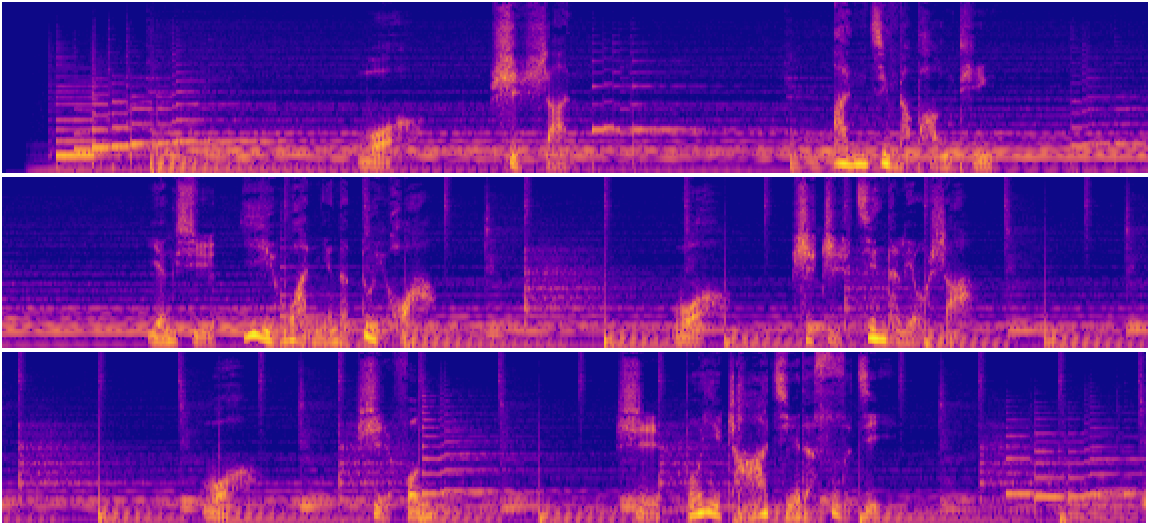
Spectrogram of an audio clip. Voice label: 男 房地产; 华远; 大一山庄

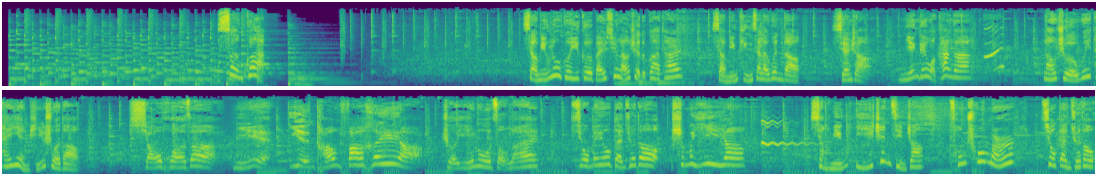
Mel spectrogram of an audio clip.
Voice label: 女 笑话 多角色, 国语女声配音; 算卦

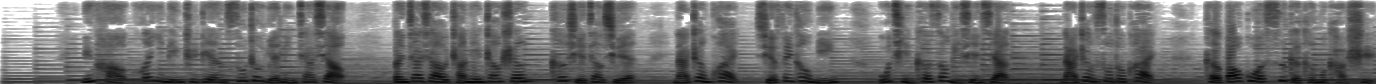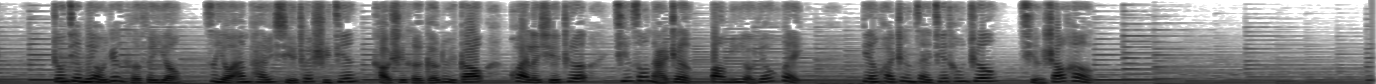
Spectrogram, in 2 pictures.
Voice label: 女, 彩铃, 驾校; 苏州园林驾校

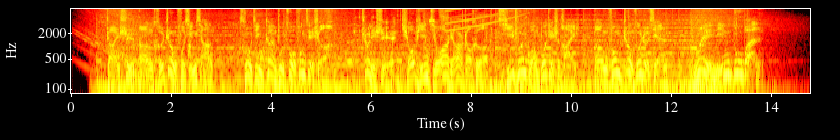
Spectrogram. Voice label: 电台频宣 大气沉稳; 蕲春电台

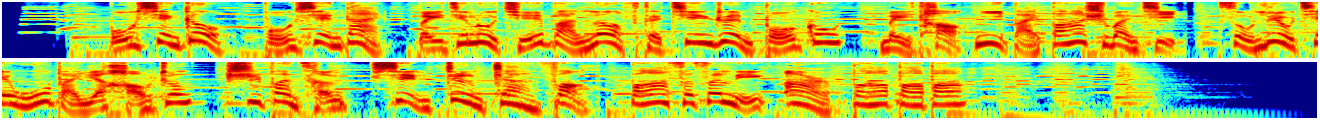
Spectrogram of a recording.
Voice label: 男 广告 宣传广告 青春活力; 金润宣传广告

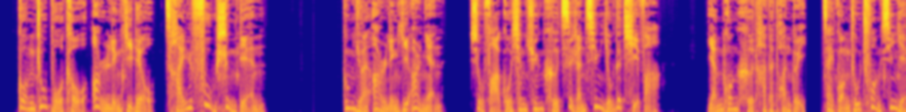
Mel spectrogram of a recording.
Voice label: 男-解说词-财富盛典 VCR词稿, 配音案例; 广州珀蔻

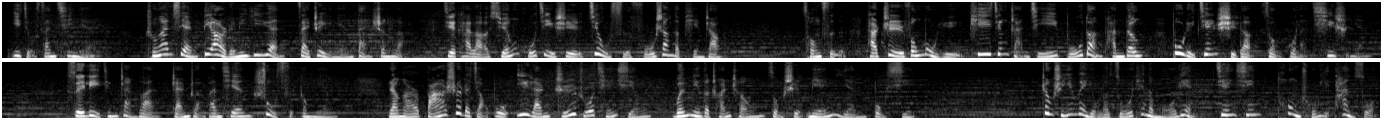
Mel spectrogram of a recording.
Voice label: 女, 政府专题; 自然-淳安医院

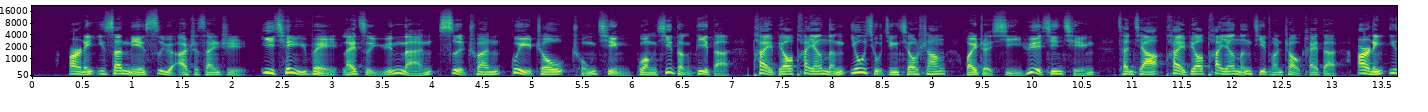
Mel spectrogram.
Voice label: 新闻 经销商大会

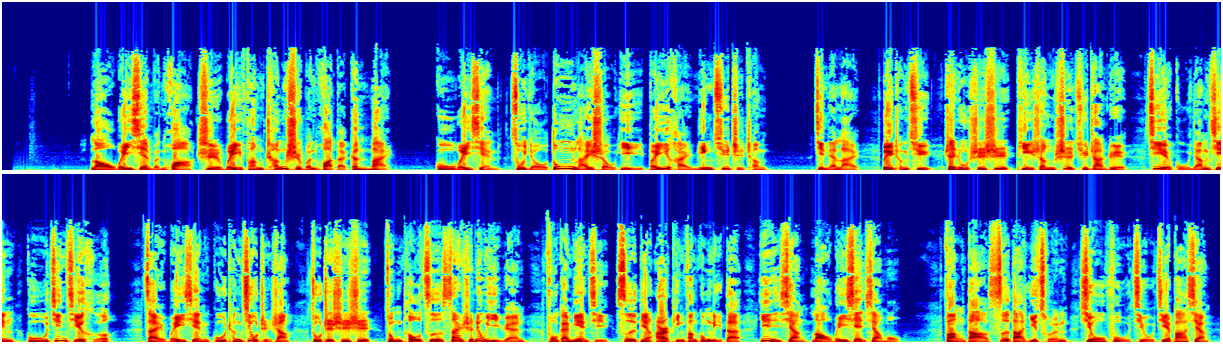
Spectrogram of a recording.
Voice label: 男-城市宣传, 配音案例; 印象老潍县

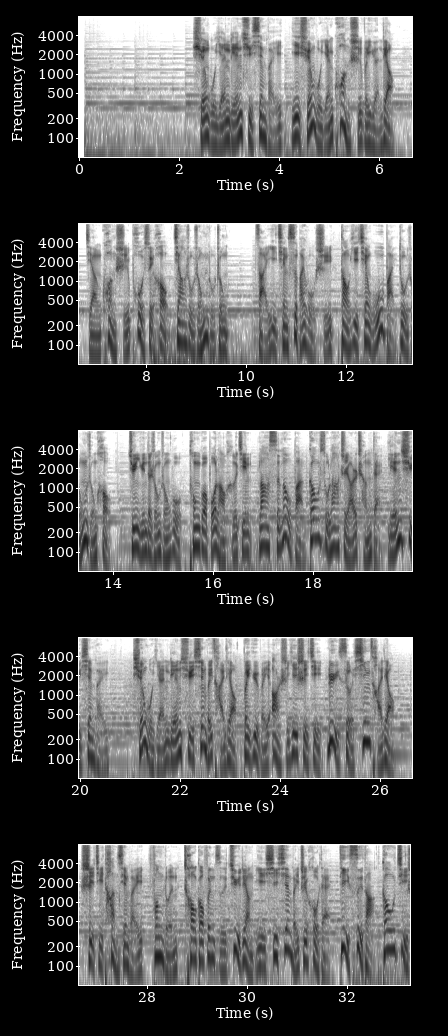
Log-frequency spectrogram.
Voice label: 解说; 玄武岩; 大气磁性

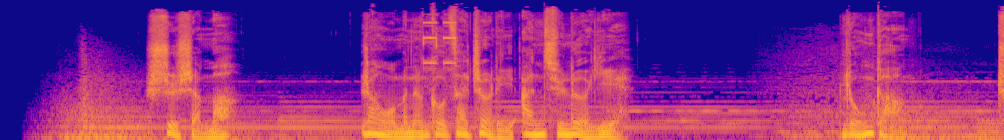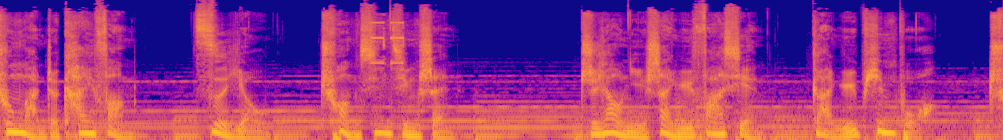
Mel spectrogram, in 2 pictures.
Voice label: 房产广告, 宣传片; 龙岗区房博会

